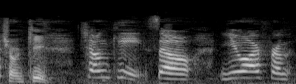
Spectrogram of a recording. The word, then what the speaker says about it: Chong-Qui: Chong-Qui.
